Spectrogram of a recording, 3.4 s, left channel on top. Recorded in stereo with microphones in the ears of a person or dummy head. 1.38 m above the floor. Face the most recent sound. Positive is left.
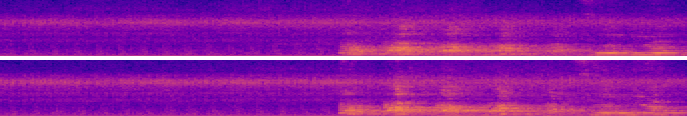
turn(degrees=-85)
